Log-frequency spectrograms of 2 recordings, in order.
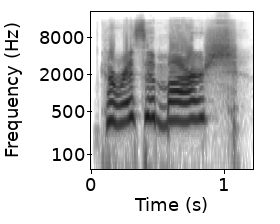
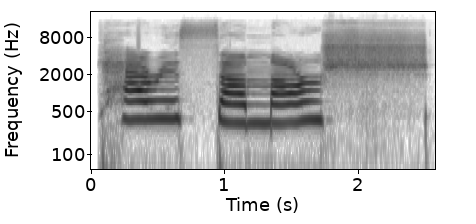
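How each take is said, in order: First: Said in the usual way. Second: CARISSA opened on a "CARE" vowel, very slow and high; drawn-out misreading. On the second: Real, not acted. Streamer greets a viewer by name, drawn-out CARE-issa. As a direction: stretch out Carissa Marsh, starting Carissa like "carry".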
